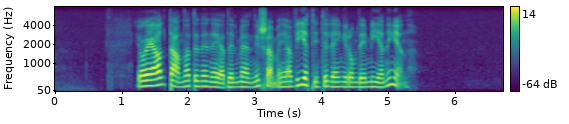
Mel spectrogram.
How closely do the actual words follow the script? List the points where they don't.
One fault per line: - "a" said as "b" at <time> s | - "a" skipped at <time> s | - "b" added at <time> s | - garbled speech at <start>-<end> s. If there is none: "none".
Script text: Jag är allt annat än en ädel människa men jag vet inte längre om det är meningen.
none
